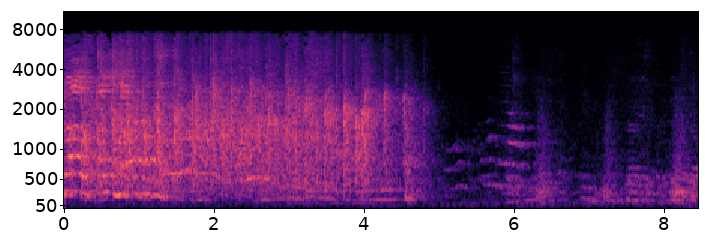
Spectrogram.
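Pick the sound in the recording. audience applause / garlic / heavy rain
audience applause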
